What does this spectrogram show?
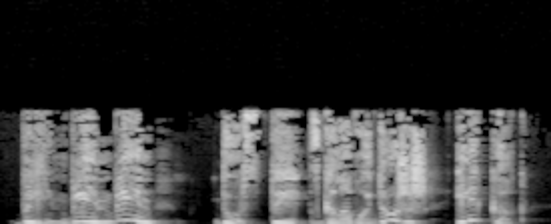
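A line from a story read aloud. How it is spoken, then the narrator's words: Indignant hiss. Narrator (Russian): возмущенно прошипела я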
